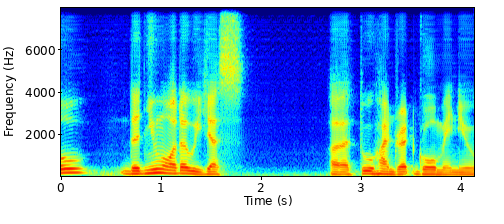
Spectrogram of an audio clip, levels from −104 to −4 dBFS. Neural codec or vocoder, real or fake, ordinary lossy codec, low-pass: codec, 16 kHz, about 1 kbps, DyCAST, with the encoder's durations; fake; none; none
